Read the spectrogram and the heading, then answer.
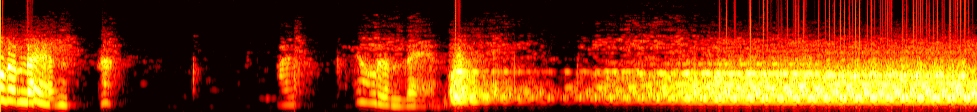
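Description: A squeaky door creaks open with a long, wavering, droning groan that swells louder and holds to the end, after a few short whining squeals.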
